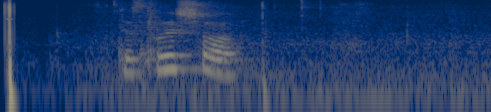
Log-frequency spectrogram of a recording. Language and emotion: Russian, neutral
